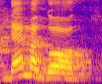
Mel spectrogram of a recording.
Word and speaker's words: demagogue: No, this is demagogue. Demagogue.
